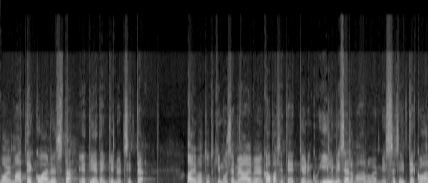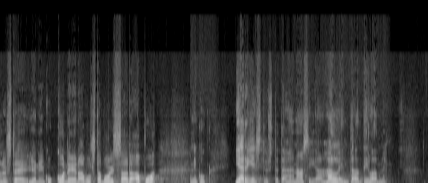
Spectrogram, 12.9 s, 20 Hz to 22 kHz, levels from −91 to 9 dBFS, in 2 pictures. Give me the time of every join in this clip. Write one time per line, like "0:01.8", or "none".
0:01.2
0:09.3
